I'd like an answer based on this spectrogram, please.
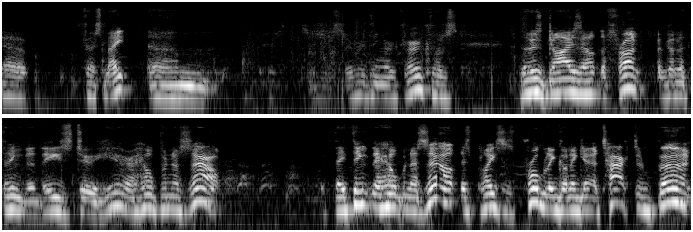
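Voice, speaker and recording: Putting on a raspy character voice, a man talks at a medium pitch and a moderate pace, with long, frequent pauses. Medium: actual play.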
